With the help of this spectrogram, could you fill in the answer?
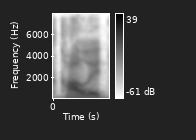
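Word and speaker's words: college: itu jadi kalejs nah di dalam bahasa Inggris dibacanya call-ej sebenarnya call-ej gitu kyj Hai Kalau yang ini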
